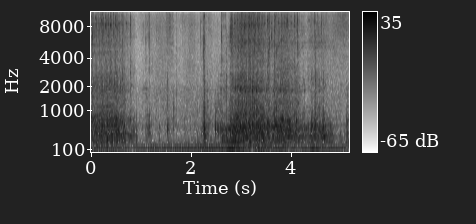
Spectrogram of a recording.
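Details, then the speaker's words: Mid-1990s Brother Star 10 computerized sewing machine, nearly 30 years old, test-stitching after repair; steady rapid needle chatter about two to three stitches a second through straight and reverse sewing, nothing catching. The reverse button works normally. "값이 비싼 기기라서 그런지 박음질 잘 돼서 나오네요. 후진 버튼 정상 작동되고,"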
